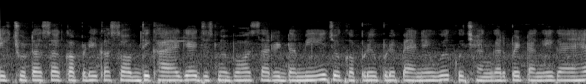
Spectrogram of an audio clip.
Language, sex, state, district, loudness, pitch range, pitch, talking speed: Hindi, female, Punjab, Pathankot, -16 LUFS, 185-195 Hz, 190 Hz, 235 wpm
